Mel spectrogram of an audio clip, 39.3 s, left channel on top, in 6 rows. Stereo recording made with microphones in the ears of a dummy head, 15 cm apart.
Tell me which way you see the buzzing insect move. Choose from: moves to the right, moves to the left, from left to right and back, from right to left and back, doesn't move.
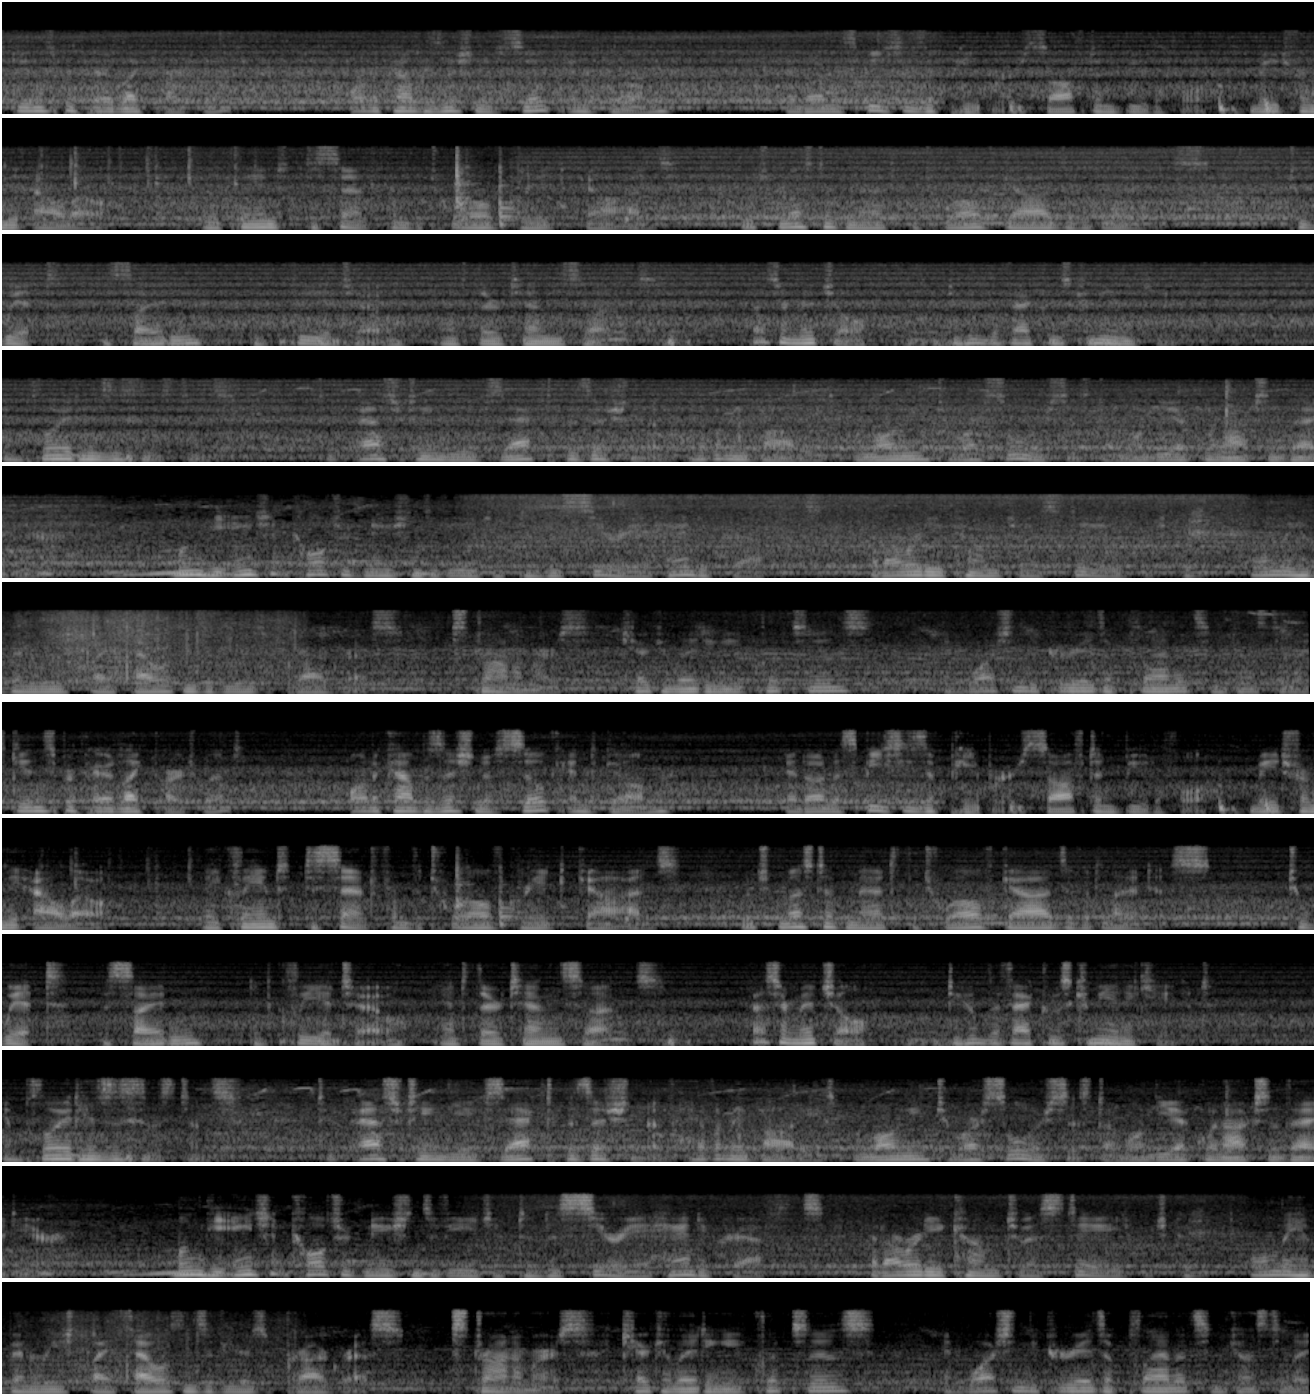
from left to right and back.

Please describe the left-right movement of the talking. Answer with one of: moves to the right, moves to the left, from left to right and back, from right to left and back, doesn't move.
doesn't move.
